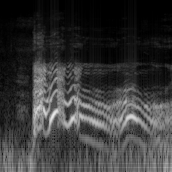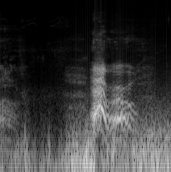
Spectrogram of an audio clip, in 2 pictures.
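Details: Pet dog Sherpa "talking" nonstop to his owners: a yodelling, wavering howl-bark with sliding harmonic pitch bends over about two seconds, a pause with rumbling background noise, then a shorter second yowl.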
